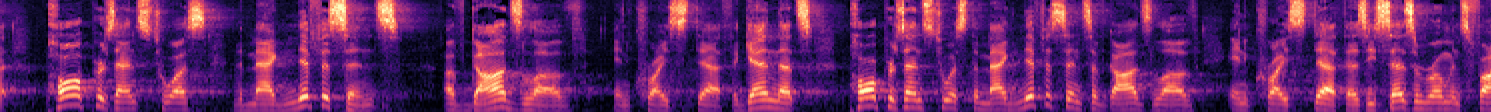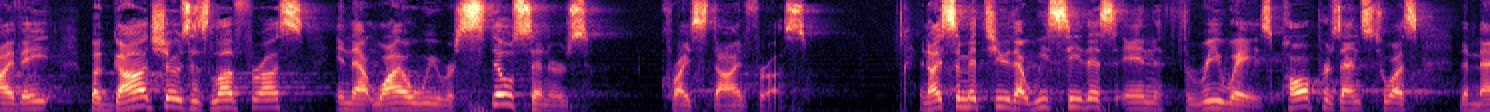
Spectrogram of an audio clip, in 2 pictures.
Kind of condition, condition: setting, large echoing room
